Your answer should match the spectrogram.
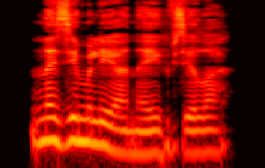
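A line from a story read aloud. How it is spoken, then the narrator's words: Dull, lifeless voice. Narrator (Russian): потухшим голосом ответила я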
